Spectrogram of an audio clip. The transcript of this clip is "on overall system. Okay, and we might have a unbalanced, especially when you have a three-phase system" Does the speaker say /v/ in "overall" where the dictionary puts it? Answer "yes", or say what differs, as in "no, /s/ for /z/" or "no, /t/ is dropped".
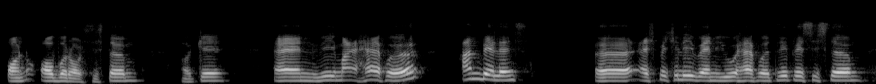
yes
